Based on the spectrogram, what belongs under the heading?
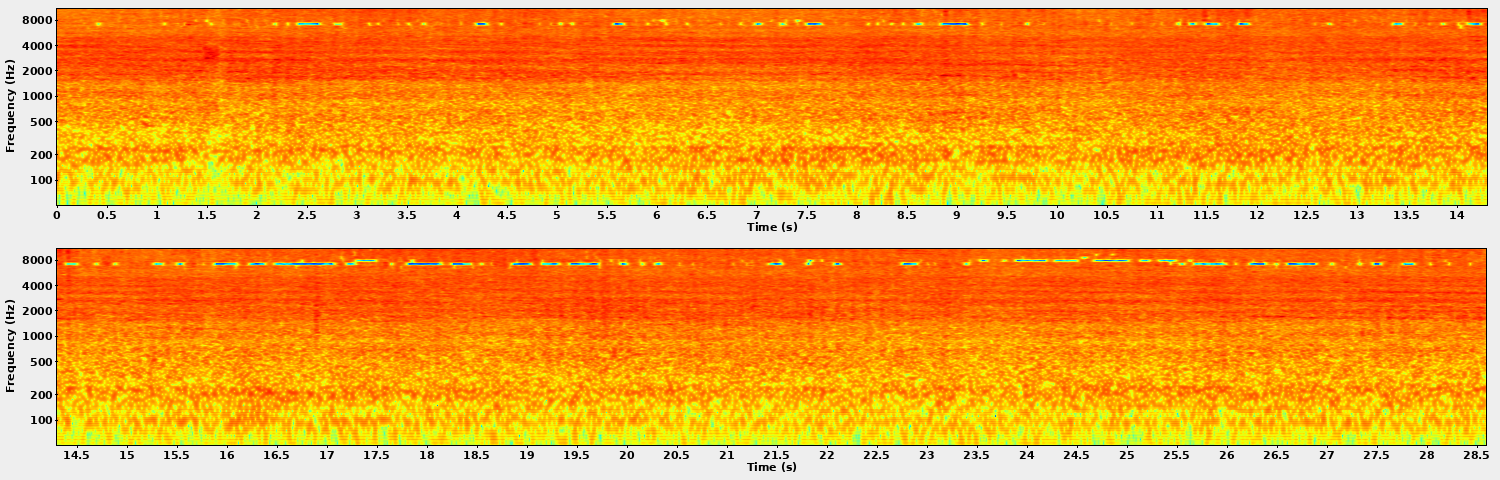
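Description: Railroad cars of a passing train rolling steadily along the rails, a continuous even rumble and rattle with no horn or engine standing out.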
